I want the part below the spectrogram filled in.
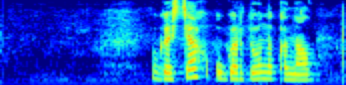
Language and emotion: Russian, neutral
